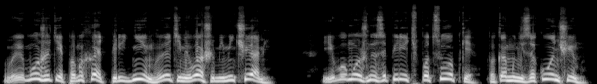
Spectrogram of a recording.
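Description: A man putting on a cocky young thief, raised high. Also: sing-song, fast, vocal fry, mellow, slightly rough, no echo, clean studio sound, full character voice. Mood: cheeky. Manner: cheeky, boastful.

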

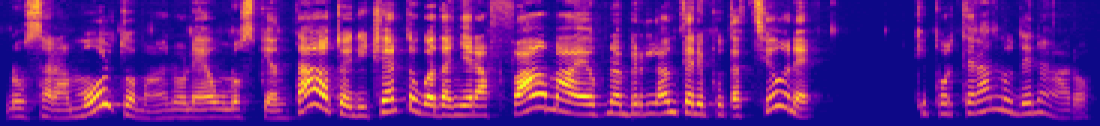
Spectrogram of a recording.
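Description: A woman's voice: a little high, very animated, pitched above the performer's own voice. A woman reading a novel aloud, voicing a proud, defiant young woman who answers her mother back. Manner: defiant, quick to justify herself.

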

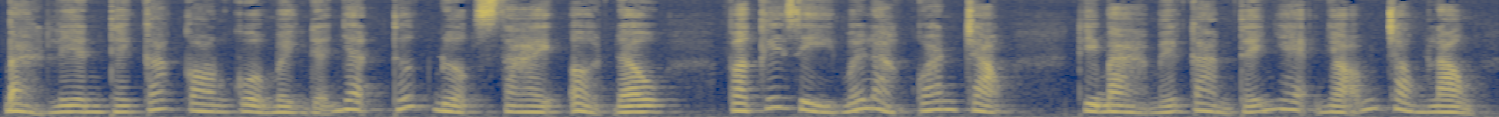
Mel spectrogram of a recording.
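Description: A woman narrating an audiobook in a steady storytelling manner. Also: lowish voice, moderate pace, breathy edge.

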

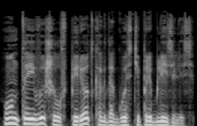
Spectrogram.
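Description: A man reading a fantasy adventure story aloud in an even, measured narrating voice. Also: medium pitch, dry recording, clean studio sound. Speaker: audiobook narrator. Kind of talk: scripted narration.

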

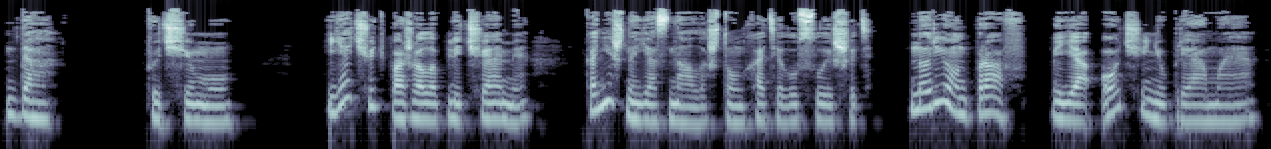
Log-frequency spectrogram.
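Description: A woman narrating a first-person audiobook in a soft, intimate, expressive reading voice. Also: deep voice, normal speed.

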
